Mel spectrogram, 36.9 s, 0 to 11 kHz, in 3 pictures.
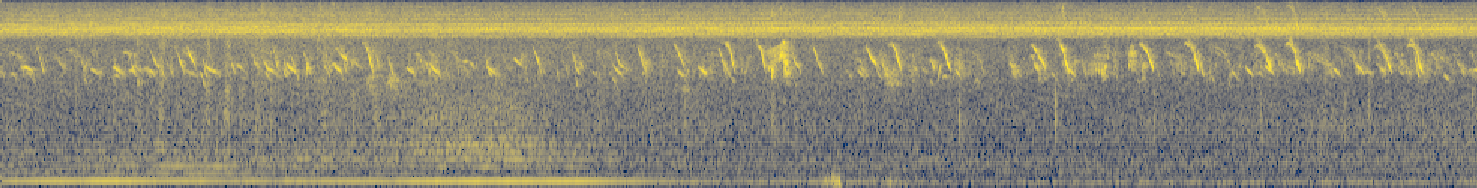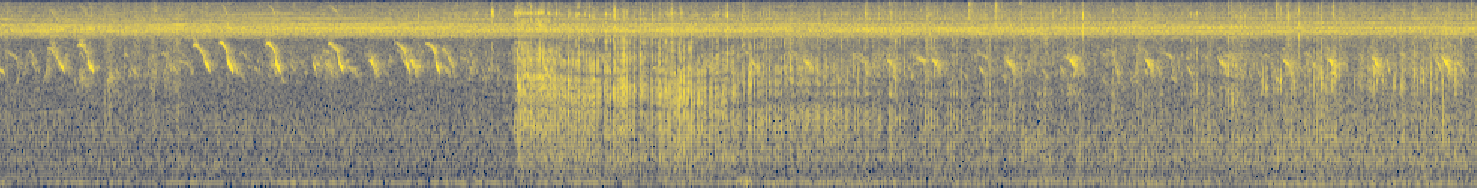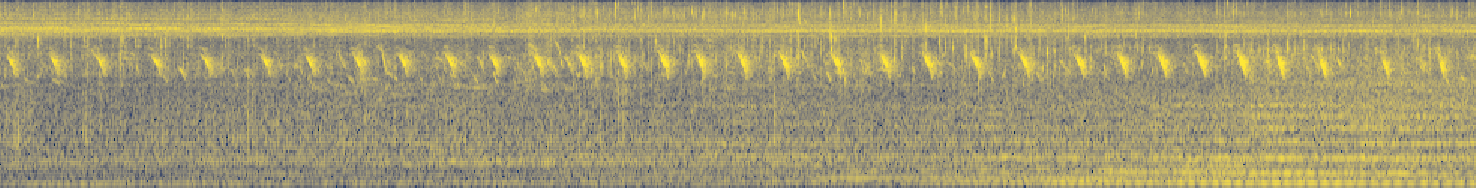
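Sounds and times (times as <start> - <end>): baby chicks peeping: 0.1 - 36.9
water trickling into pipe: 16.4 - 36.9.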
